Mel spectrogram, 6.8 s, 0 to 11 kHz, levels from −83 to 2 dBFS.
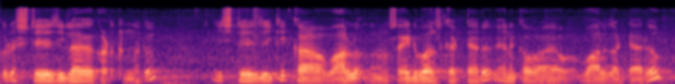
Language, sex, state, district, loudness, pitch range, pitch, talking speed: Telugu, male, Telangana, Hyderabad, -18 LUFS, 120-135 Hz, 130 Hz, 115 wpm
